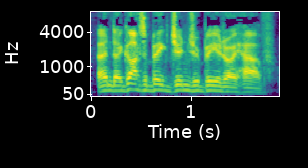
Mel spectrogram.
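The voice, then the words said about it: Impression of Mark O'Brien's accent. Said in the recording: “A man with that accent should not be growing a big ginger beard ... Well, he talks like this.”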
